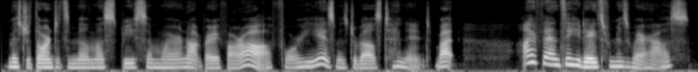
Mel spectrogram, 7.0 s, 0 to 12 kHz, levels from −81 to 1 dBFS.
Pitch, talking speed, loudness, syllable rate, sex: 175 Hz, 205 wpm, -19 LUFS, 5.8 syllables/s, female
